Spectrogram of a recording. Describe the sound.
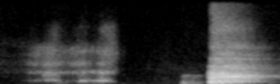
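A single human sneeze: a short breathy, voiced build-up and a brief pause, then one loud, sharp burst that trails off quickly.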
